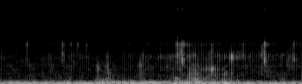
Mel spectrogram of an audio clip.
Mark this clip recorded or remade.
remade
